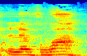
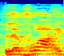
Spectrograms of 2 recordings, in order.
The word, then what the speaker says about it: La Voix: My name is Lavoie. Lavoie. It's like voila, but backwards. Lavoie. So that's how you say it.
